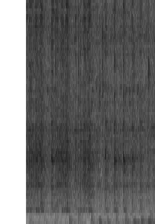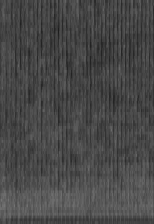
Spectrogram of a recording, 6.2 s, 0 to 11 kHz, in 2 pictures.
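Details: Hammerhead 250 SS go-kart single after fitting homemade custom exhaust pipe: catches right away, fast crisp exhaust beat rising slightly, steady with no popping or missing; runs normally.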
